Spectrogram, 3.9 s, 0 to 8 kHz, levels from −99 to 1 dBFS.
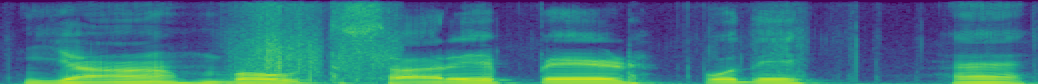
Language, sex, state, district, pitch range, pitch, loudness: Hindi, male, Punjab, Fazilka, 120-130 Hz, 125 Hz, -13 LUFS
